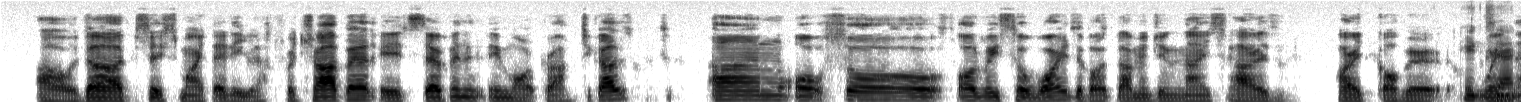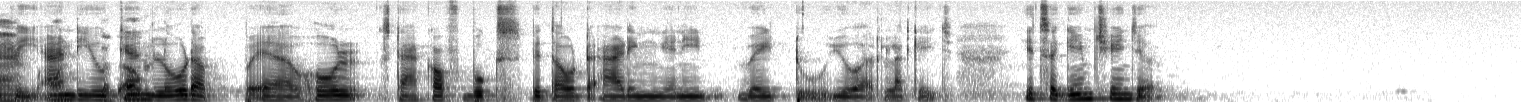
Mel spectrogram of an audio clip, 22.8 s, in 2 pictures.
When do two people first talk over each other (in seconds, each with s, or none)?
10.9 s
